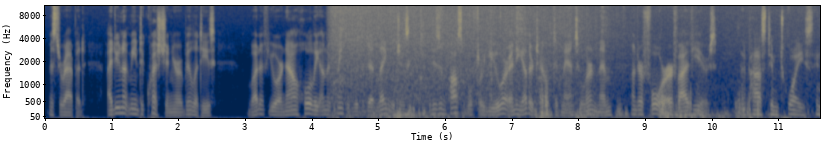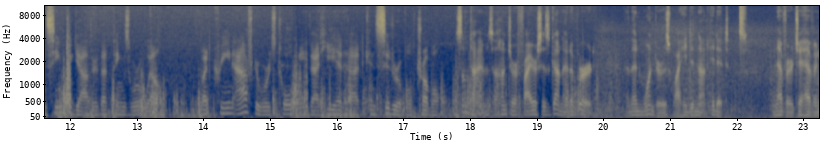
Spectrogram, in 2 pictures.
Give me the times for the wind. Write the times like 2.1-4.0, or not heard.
4.2-23.2.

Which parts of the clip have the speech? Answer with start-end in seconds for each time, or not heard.
0.1-23.2.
